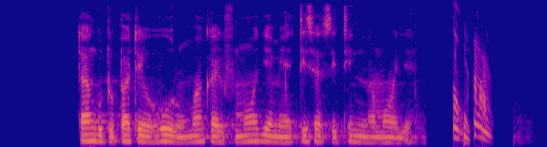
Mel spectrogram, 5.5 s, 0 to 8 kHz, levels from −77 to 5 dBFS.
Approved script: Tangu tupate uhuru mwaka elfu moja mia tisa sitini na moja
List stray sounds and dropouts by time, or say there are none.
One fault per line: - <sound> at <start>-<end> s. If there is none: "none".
- chirp at 4.5-4.9 s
